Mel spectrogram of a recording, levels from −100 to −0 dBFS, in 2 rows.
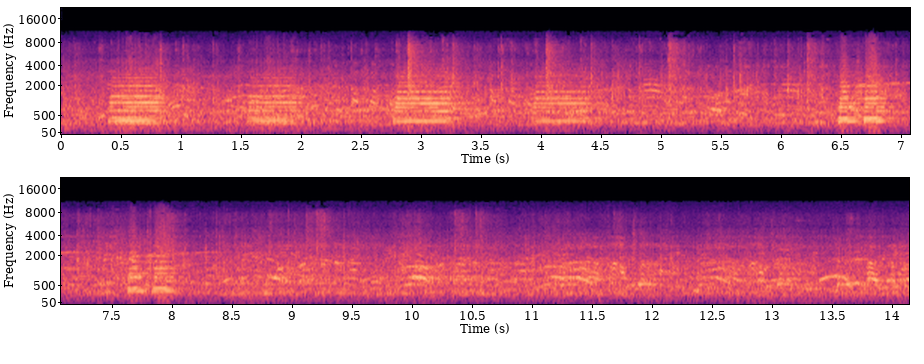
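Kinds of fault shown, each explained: Doubled audio track: a second full-band copy of the sound runs about a second behind the first, a few decibels quieter, most likely from a duplicate capture path or misaligned edit. Unlike an echo, it is one clean repeat with no decay or room colour.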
